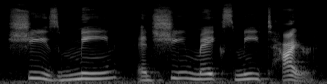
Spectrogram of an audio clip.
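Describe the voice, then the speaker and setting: A cross little girl grumbles through a storybook in a woman reader's voice. Her tone is bright and high, with a whiny, indignant edge to every complaint. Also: extremely slow, exaggerated voice. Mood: complaining. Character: young girl, sulky and complaining.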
